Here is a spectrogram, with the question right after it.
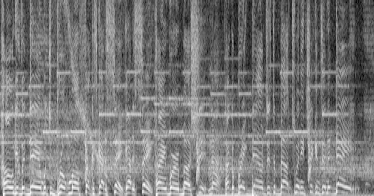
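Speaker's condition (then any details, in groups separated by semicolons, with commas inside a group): No condition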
